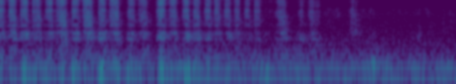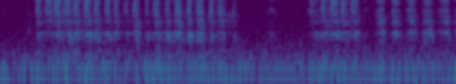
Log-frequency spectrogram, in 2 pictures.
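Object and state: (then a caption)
Colored pencil shading on paper. A red wooden colored pencil rubs over a thin paper coloring page on a table in quick shading strokes, while the other hand's long nails rest on the page. The strokes make a soft, bright, scratchy rasp, repeating about three to four times per second in bursts. The bursts are separated by quieter pauses around the middle and near the end.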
